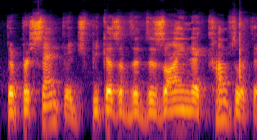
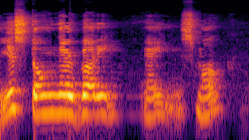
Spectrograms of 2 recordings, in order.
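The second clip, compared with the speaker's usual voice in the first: much higher, teasing voice for the cat; pet talk; 7 semitones higher than usual. Acted. Teasing his cat about being stoned, high pet voice. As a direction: coo up high at the cat like it's a buddy.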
